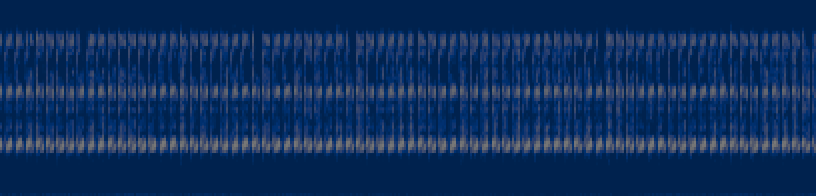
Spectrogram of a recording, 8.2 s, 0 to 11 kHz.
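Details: A long-tailed tree cricket keeps up a bright, ringing trill made of quick regular pulses, unchanging in pitch and loudness; recorded for the National Institute of Biological Resources in 2020, with light low-frequency hum.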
